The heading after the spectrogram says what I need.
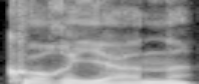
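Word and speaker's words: Corian: Korean pronounced Korean belongs in this discussion too.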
